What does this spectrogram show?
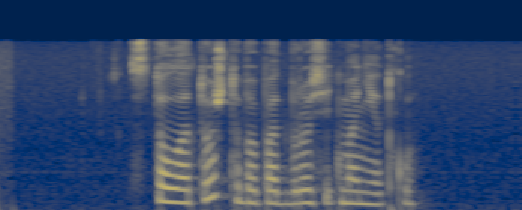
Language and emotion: Russian, neutral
